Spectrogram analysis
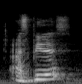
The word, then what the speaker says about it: áspides: engañan veneno de aspides así se dice ide aspides si no tiene acento tiene acento en la a entonces n más tiene una a es aspides áspides qué es aspides Perdón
